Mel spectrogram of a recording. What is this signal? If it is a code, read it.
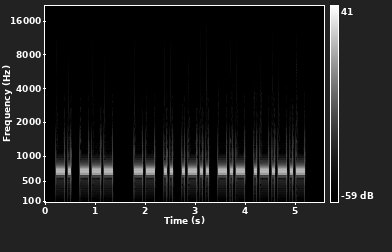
Morse code, heard as a keyed tone, about 20 wpm, 700 Hz. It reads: NO MILK.
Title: Sentences from Top 1500 Words 20wpm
